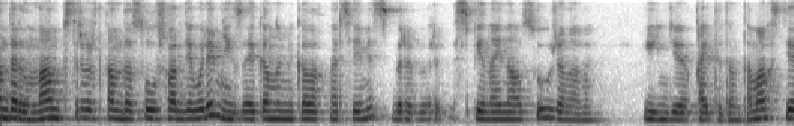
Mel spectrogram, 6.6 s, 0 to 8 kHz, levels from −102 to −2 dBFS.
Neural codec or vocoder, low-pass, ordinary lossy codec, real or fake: none; none; none; real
